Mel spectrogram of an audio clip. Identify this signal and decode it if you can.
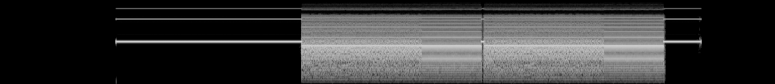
Commodore tape loading (standard loader), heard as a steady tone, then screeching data.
